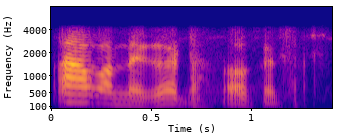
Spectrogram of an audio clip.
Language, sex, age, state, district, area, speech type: Malayalam, male, 30-45, Kerala, Kottayam, rural, conversation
